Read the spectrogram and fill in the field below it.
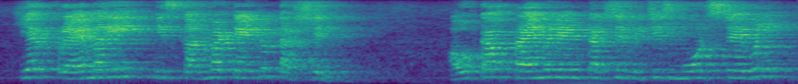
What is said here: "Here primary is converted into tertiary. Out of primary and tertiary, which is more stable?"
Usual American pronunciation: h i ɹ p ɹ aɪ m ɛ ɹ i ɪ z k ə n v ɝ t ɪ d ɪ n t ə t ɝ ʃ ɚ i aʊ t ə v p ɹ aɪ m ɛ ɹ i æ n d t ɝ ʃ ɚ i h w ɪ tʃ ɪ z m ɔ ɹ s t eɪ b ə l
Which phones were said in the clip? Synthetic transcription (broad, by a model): h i ɹ p ɹ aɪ m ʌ ɹ i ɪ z k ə n v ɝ t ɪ d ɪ t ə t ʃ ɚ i aʊ t ə v p ɹ aɪ m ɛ ɹ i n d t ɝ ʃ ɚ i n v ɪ tʃ ɪ z m ɔ ɹ s t eɪ b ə l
